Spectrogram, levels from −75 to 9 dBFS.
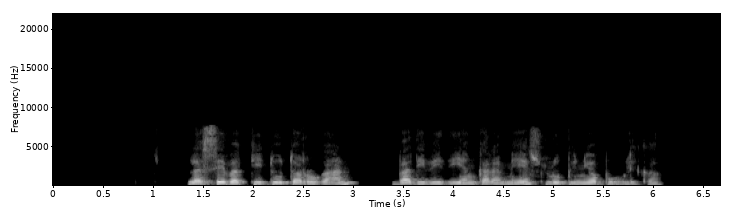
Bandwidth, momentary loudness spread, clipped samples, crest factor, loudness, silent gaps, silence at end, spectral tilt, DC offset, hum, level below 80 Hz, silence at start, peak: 8 kHz; 14 LU; under 0.1%; 18 dB; -18 LUFS; 3.06-3.38 s; 0.6 s; -6.5 dB/octave; under 0.1%; none; -62 dBFS; 1.35 s; -2 dBFS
